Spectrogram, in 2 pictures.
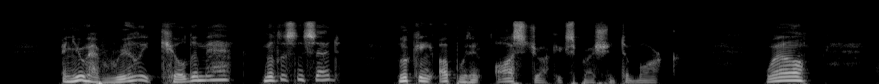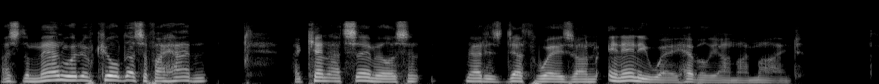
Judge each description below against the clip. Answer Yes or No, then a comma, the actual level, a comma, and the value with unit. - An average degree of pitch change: No, wide, 7.7 semitones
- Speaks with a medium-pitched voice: Yes, medium, 145 Hz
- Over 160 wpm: No, average, 145 wpm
